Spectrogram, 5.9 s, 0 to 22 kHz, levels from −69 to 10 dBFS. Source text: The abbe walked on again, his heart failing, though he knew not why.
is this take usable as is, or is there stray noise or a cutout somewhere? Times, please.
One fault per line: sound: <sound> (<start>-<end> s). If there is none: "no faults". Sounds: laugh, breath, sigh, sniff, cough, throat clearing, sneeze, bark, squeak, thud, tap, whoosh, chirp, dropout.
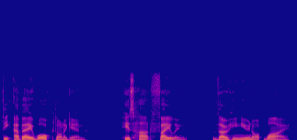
no faults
